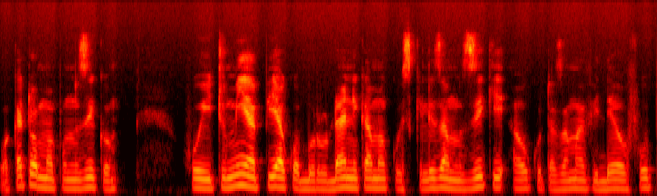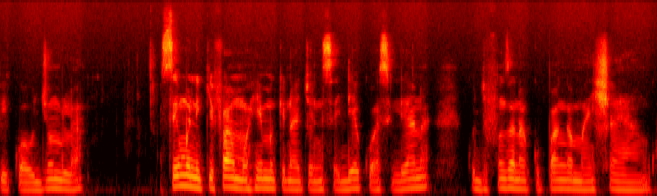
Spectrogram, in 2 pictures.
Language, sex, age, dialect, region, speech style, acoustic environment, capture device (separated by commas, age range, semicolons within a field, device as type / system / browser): Swahili, male, 25-34, Kenya - Mombasa, Kenya, happy, nature; silence, mobile / Linux / Chrome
